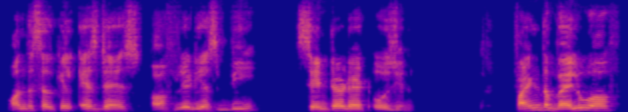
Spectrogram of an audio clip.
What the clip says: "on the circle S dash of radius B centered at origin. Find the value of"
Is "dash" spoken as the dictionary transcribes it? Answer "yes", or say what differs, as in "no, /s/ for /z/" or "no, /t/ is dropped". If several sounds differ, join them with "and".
no, /s/ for /ʃ/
